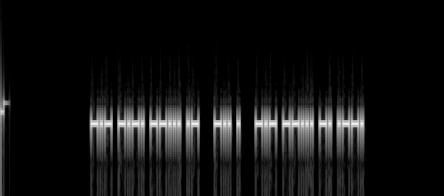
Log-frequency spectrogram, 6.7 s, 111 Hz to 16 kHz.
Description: Morse code, heard as a keyed tone, about 36 wpm, 700 Hz. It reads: KC7A DE K7NP
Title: USA Callsign DE Callsign - 4 Characters - 35wpm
